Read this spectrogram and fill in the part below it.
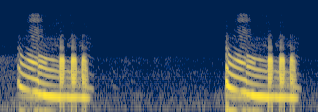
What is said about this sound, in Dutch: Ah, dat is dus de, boskikker. Dat is kort.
